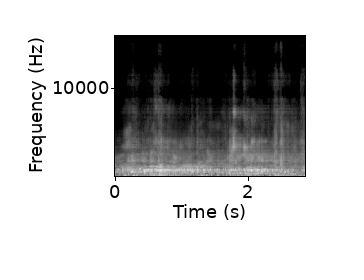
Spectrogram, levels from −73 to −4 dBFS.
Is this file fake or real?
fake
